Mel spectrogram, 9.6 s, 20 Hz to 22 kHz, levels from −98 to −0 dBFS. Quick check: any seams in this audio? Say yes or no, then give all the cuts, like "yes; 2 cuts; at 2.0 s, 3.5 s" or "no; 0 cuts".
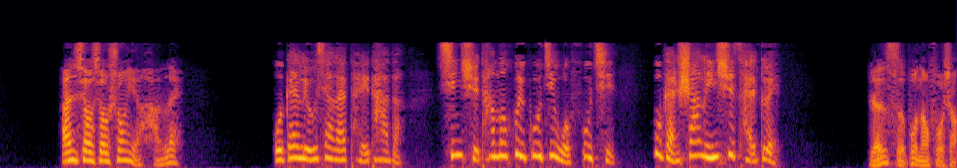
no; 0 cuts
